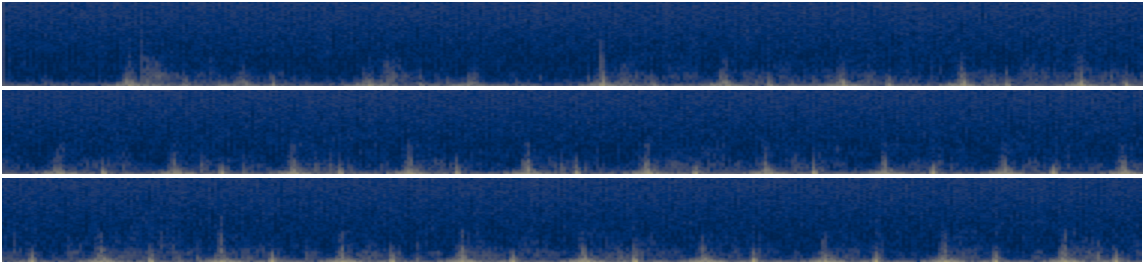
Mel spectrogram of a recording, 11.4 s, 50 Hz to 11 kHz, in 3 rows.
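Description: Strong, steady low thumps at about 150 a minute; a fast heartbeat.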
